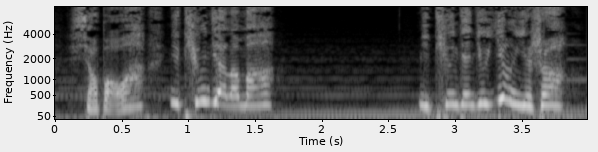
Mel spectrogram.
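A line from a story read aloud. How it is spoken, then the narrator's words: Calling down a well. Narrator (Chinese): 老赵的老婆对着井里就喊了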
